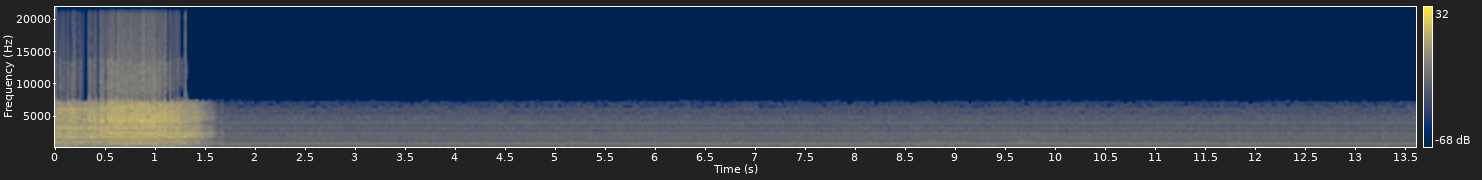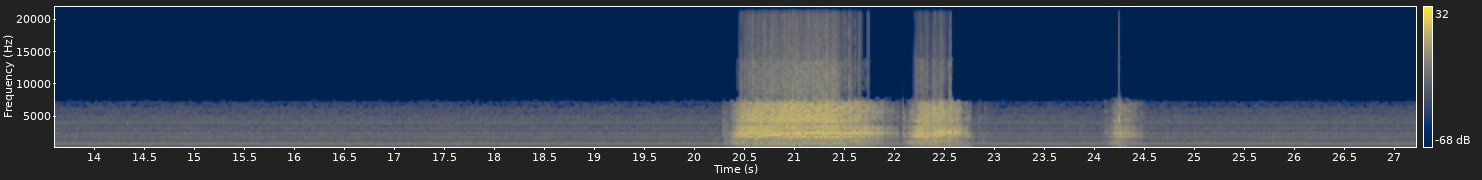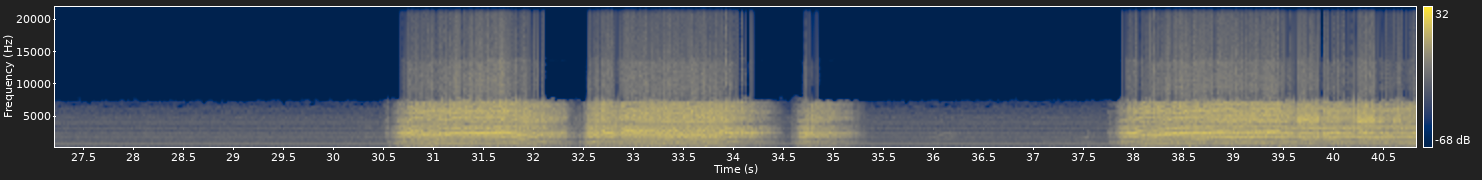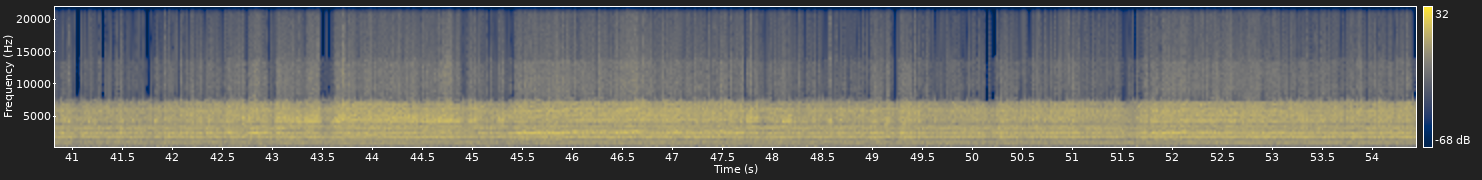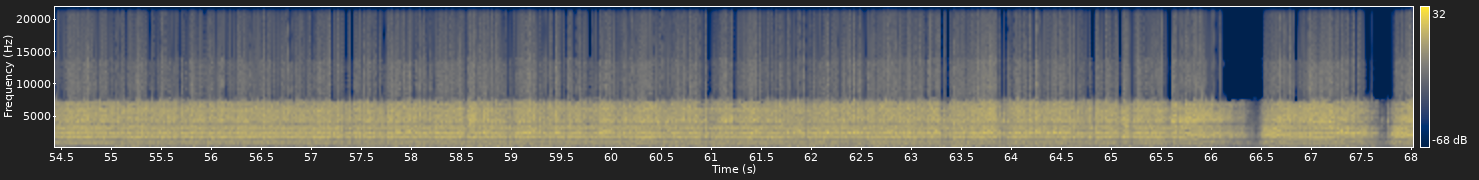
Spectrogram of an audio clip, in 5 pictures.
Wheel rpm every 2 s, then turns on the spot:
160, 0, 0, 0, 0, 0, 0, 0, 0, 0, 80, 30, 0, 0, 0, 80, 130, 50, 0, 160, 230, 230, 220, 220, 230, 230, 230, 230, 230, 230, 230, 230, 230, 110.
none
